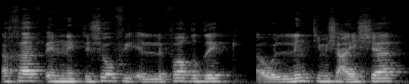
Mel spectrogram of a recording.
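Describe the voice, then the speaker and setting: A man's voice: medium pitch, fairly even intonation, quick pace, dark tone. A man with an Egyptian accent who hosts an advice show. He reads a listener's letter aloud, then gives earnest, hesitant advice full of filler words. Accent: Egyptian Arabic. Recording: roomy echo.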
